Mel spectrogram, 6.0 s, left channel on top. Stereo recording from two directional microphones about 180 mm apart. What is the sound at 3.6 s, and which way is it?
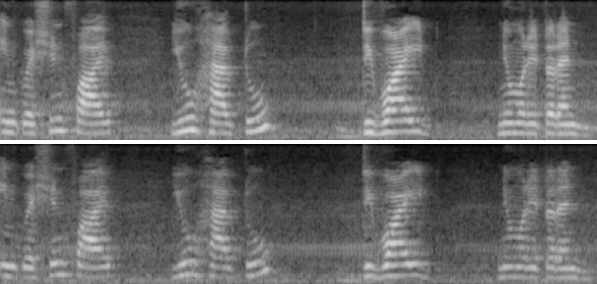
Speech, 60° left (ahead or behind).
